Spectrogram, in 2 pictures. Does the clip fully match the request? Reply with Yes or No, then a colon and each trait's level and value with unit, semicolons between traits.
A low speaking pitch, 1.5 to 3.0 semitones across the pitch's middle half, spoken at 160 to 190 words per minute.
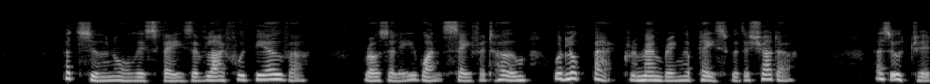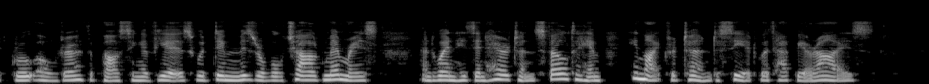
No: high, 190 Hz; average, 2.7 semitones; average, 170 wpm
